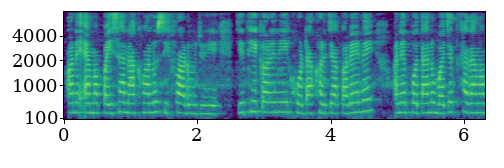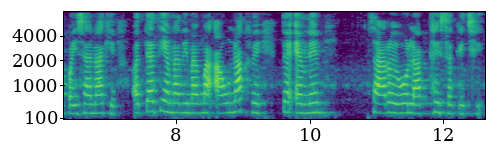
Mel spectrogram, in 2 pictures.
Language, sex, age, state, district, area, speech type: Gujarati, female, 18-30, Gujarat, Ahmedabad, urban, spontaneous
